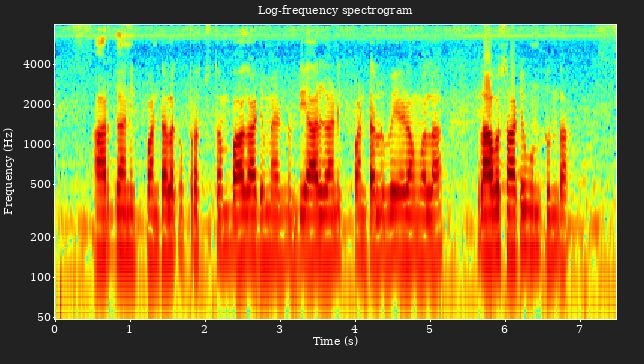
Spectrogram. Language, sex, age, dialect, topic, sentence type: Telugu, male, 60-100, Telangana, agriculture, question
